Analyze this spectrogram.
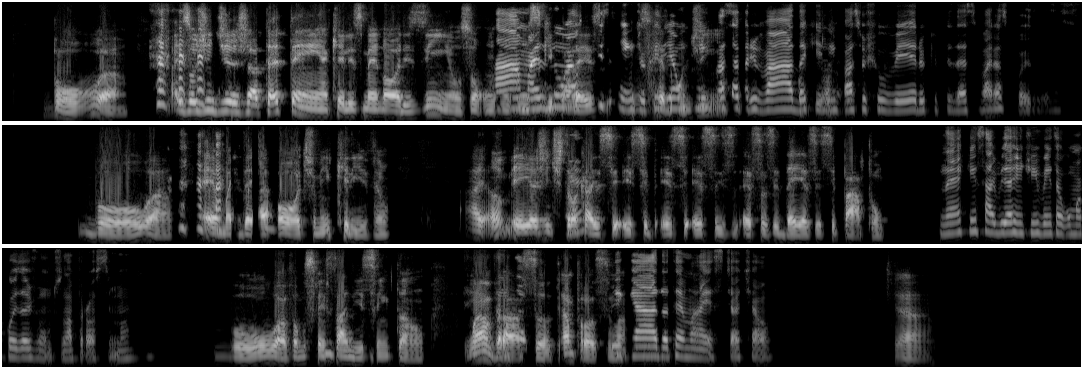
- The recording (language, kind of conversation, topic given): Portuguese, unstructured, Você acha que a tecnologia traz mais vantagens ou desvantagens?
- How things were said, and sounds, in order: laugh; tapping; static; distorted speech; other background noise; chuckle; laugh; chuckle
